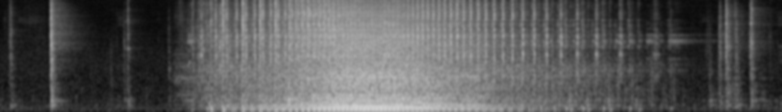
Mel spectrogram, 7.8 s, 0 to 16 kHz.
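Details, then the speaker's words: 2014 Toro Recycler 20371 mower, Kohler PH-XT675 engine, failed to start after winter storage, auto choke on, run on starting fluid: catches, runs smoothly a few seconds, then sputters and dies; fuel delivery fault, carburetor to be cleaned. "all right very nice the engine it sounds good we just have a fuel problem"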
